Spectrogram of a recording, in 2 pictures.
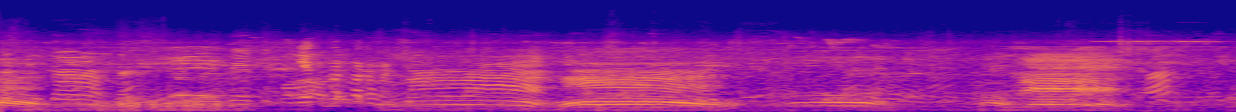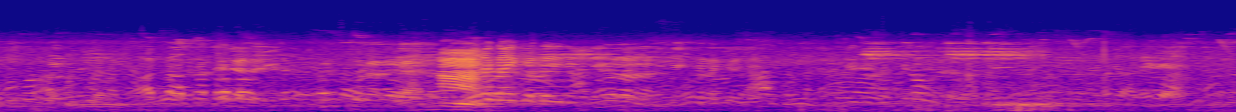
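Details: Hallikar cattle at the Chelur cattle fair in India, with several short, rising-and-falling moos early on, mixed into constant men's talk about prices and a busy crowd.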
